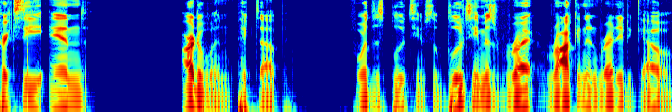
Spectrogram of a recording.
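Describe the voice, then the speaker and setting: Speaking at a moderate pace in a very deep, low pitch, a man leaves long, frequent pauses, and his loudness swings widely. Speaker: esports caster. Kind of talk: live commentary. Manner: halting.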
